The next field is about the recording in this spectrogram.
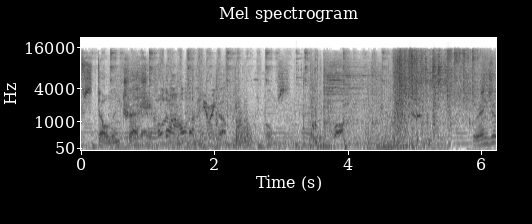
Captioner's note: crashing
